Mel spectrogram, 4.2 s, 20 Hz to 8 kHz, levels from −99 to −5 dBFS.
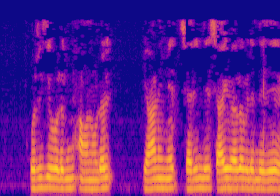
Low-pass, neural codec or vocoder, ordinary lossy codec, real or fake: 7.2 kHz; none; MP3, 24 kbps; real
